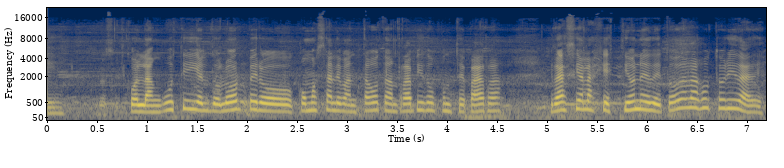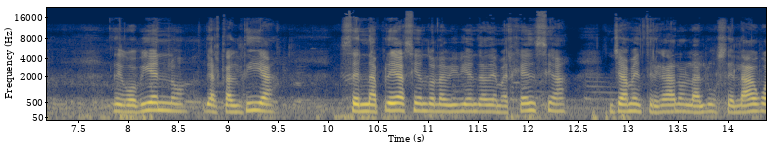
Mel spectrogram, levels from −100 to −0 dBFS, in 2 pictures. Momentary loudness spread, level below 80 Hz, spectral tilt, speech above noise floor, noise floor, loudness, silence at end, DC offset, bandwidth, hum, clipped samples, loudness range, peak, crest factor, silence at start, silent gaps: 17 LU; -44 dBFS; -5.5 dB/octave; 20 dB; -40 dBFS; -21 LUFS; 0 s; under 0.1%; 16.5 kHz; none; under 0.1%; 3 LU; -4 dBFS; 16 dB; 0 s; none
